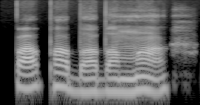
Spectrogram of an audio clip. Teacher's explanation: पावर के व्यंजनों को बोलने के लिए हमारे ओंठ एक दूसरे से टच होते हैं। पा फा बा बा मा, अगर आप ओंठों को खोल लें, दोनों हाथों से ओंठों को पकड़ लें और नीचे ना आने दें, तो आप पा फा बा भा मा ये बोल ही नहीं सकते। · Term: ओष्ठ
